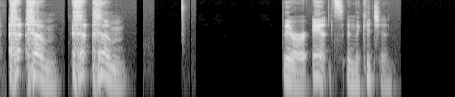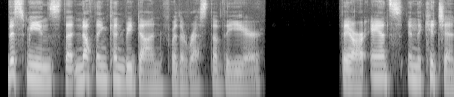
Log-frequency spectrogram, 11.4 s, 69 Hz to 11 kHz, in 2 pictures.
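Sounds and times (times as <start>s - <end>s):
person clearing throat: 0.0s - 1.6s
speech: 0.4s - 1.6s, 3.6s - 5.0s, 5.8s - 9.0s, 9.9s - 11.3s.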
